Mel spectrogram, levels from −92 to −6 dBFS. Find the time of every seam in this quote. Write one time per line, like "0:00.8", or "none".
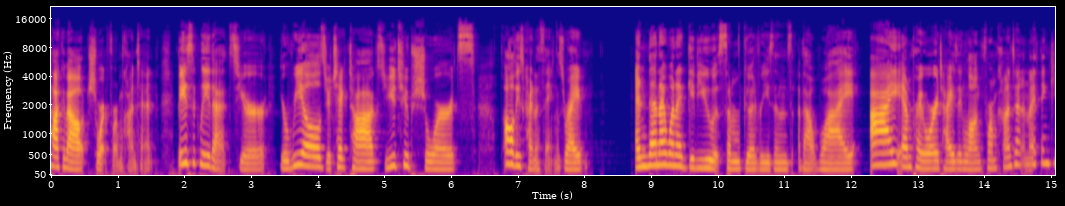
0:08.7
0:10.3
